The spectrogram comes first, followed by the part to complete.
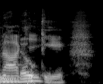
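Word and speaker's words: gnocchi: And everybody is up in arms about your pronunciation because it's supposed to be Noki. Noki.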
